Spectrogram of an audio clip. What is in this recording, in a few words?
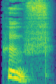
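"hoof", British English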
